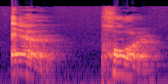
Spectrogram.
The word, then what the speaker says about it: airport: 앞에서만 긴장을 하고 뒤에서는 소리를 풀어요. 즉 성대를 풀려준다라는 얘기인데 소리 흔적만 남겨주는 거죠. 자, 해봅시다. air. 다시 한번 air. or air. 자, P 발음이 여기 있죠. airport.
